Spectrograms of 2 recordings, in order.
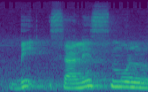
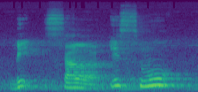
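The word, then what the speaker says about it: بئس الاسم: Bi'salismul fusuqu ba'dal iman. Jadi kalimat bi'sal ismu dipindah kepada huruf lam. Jadi bi'salismul fusuqu ba'dal iman. Nah, jadi membacanya bukan bi'sal ismu.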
